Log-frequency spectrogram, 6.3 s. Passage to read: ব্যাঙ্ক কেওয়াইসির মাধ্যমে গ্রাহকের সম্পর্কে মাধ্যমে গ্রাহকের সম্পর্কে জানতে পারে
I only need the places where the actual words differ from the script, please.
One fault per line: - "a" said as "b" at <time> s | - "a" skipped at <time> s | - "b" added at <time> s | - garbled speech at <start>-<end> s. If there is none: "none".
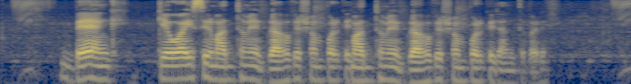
none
